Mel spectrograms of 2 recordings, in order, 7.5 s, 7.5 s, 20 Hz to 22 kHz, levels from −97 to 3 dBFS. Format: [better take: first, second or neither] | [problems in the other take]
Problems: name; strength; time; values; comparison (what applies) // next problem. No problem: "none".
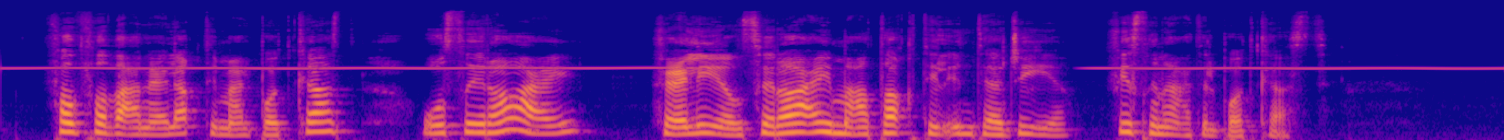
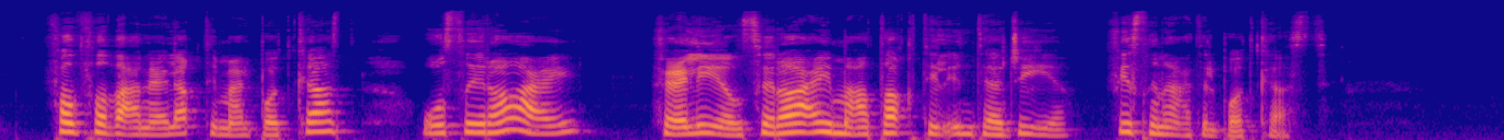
second | high-pitched whine; faint; until 3.5 s and from 5.5 s on; 3 kHz, 20 dB below the speech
